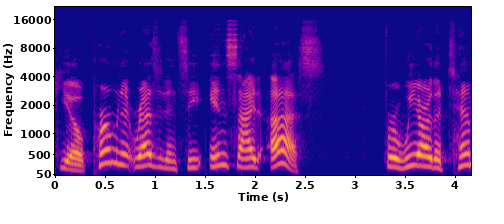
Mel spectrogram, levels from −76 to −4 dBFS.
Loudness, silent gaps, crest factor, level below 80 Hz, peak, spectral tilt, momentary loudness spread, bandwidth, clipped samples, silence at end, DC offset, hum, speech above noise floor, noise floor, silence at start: -24 LUFS; none; 18 dB; -80 dBFS; -6 dBFS; -3.5 dB/octave; 11 LU; 16 kHz; under 0.1%; 0 s; under 0.1%; none; 45 dB; -69 dBFS; 0.05 s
